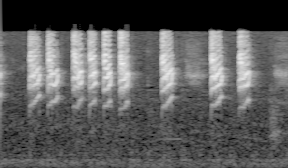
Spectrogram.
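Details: Long-tailed shrike uttering a rapid string of nine loud, grating chack notes, grouped in quick pairs and triplets over under four seconds.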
